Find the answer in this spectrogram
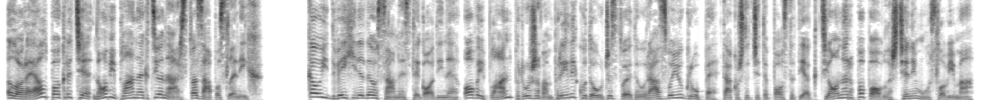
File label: Corporate, Serbian, Female Voice; L Oreal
